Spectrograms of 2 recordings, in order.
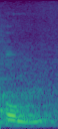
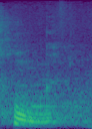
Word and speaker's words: Hum: Yeah, so it's not hum, or hum, as I've heard sometimes chanted. No, it's hung. If you write it phonetically, it's H-O-O-N-G, hung. Though it's spelt in English, H-U-M.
